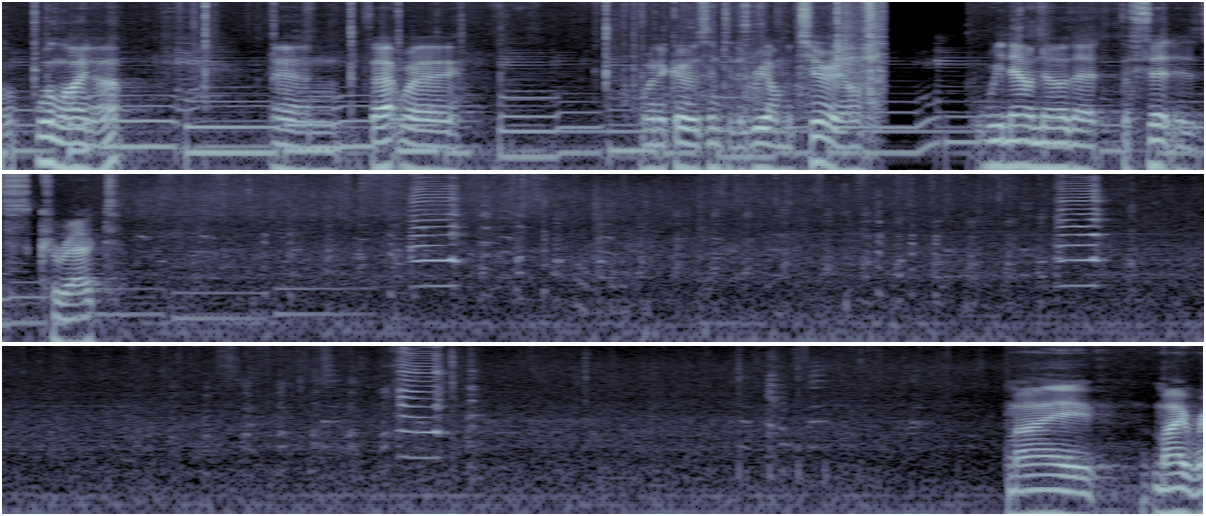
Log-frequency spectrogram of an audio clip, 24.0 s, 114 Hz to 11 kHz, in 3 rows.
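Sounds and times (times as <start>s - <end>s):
chickens clucking: 8.8s - 15.8s, 16.8s - 20.1s, 20.8s - 22.3s.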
